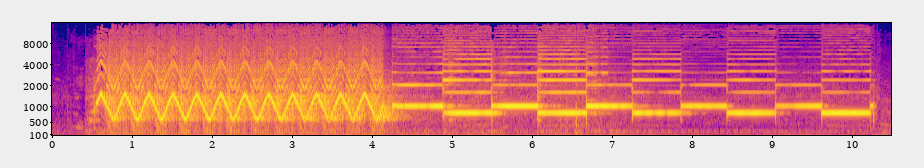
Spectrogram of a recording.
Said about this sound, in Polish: Tak, to teraz zapraszam tam tutaj do garażu i zobaczymy, jakimi samochodami byśmy wyjechali, jak taka syrena zawieje, dobrze?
